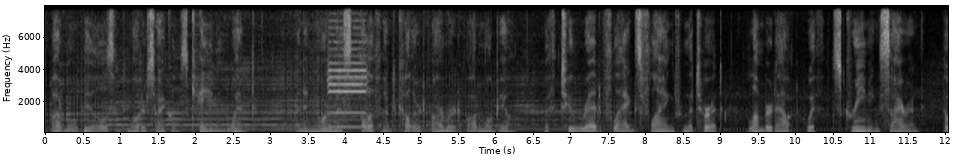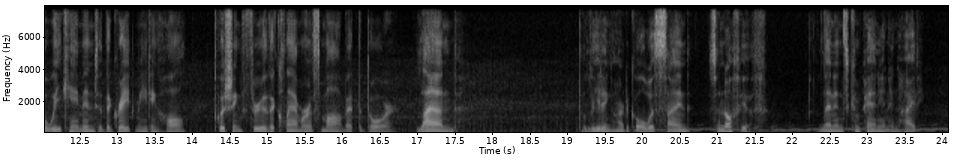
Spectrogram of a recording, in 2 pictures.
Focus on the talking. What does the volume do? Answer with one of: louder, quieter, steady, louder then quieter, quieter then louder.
steady.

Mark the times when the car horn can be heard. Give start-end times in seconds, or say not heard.
3.8-4.5.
